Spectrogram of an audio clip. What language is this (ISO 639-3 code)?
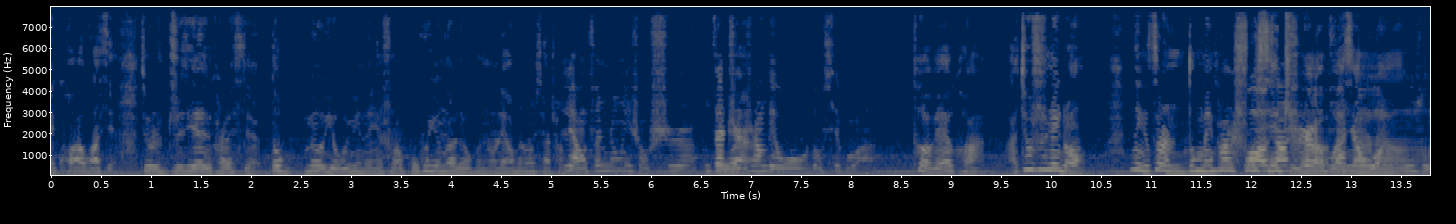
zho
